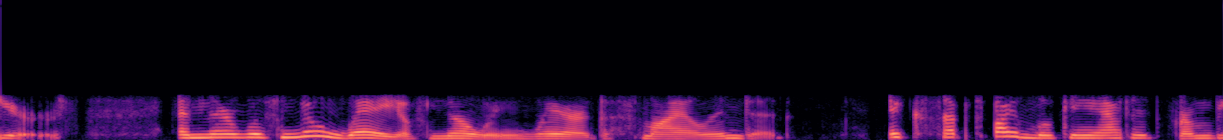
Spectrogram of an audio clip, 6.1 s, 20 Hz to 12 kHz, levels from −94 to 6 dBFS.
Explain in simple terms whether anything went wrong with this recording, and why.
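AMR narrowband mobile codec, throughout the clip: the speech was squeezed through an old-style phone codec that keeps only sound between about 200 Hz and 3.6 kHz and rebuilds the voice from a rough model, so it sounds muffled, buzzy and heavily synthetic.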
